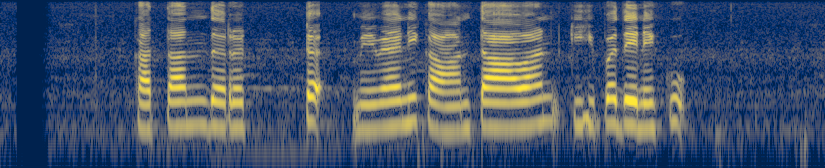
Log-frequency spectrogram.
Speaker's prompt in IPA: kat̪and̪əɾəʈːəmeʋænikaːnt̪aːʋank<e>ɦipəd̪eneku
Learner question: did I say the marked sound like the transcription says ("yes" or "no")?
no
